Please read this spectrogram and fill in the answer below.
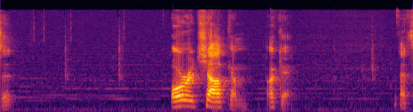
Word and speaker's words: orichalcum: No, you don't have it, but so I know how to pronounce it. Orichalcum.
